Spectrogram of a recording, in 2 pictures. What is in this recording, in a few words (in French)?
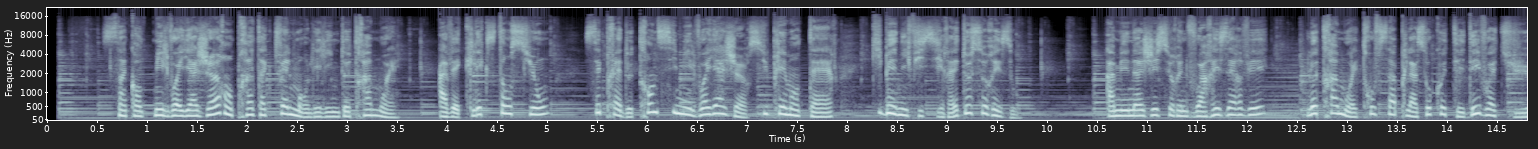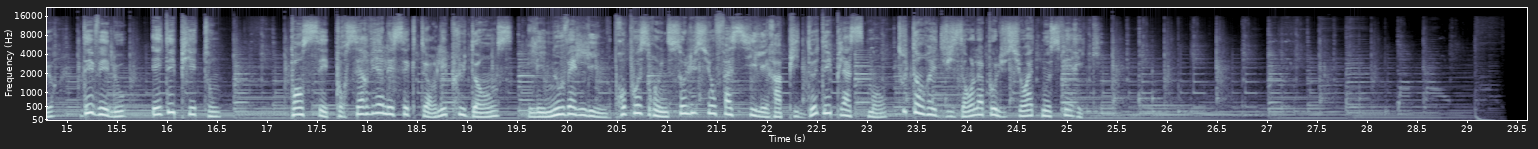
voix off femme fr; Studio Com'un Son; SPOTS RADIOS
